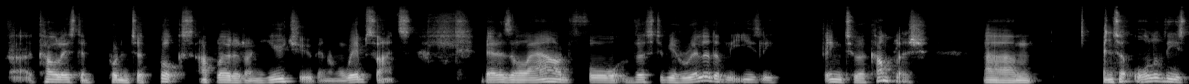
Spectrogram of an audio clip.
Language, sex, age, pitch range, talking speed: English, male, 30-49, 95-115 Hz, 155 wpm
